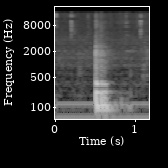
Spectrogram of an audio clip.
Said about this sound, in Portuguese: Vou só beber água.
